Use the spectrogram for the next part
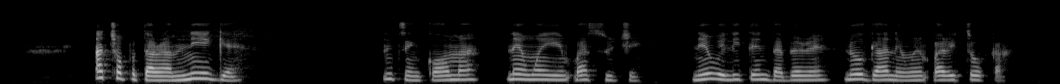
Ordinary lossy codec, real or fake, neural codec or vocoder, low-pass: AAC, 96 kbps; real; none; 7.2 kHz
